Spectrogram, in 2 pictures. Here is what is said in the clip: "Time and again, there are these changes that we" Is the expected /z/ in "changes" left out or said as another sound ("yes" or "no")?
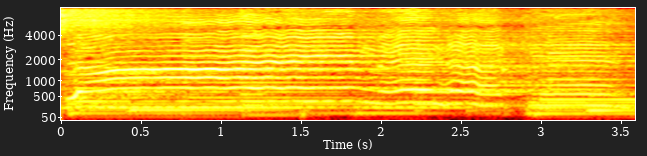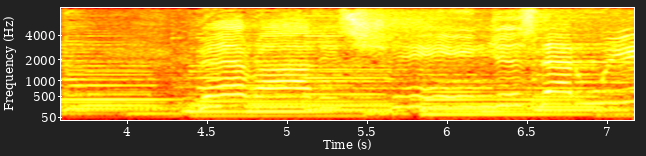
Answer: no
